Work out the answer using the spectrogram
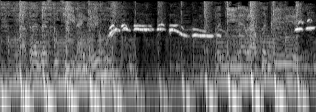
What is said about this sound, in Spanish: Todos silbando al unísono.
